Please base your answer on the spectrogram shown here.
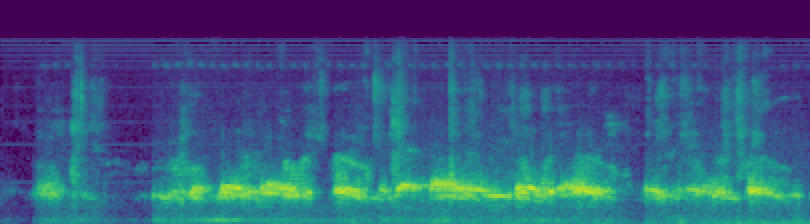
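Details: Spotted dove giving low, mellow coos in phrases of several notes, separated by short gaps, with a faint low hum underneath.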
